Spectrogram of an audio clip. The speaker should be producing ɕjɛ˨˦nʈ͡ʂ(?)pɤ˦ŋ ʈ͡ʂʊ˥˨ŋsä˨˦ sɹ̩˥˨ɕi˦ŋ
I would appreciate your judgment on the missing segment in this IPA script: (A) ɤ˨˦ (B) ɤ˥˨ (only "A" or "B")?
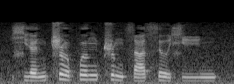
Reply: B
